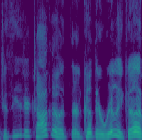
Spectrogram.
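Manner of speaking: high-pitched girlfriend imitation; coaxing girlfriend. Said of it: "she's like".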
